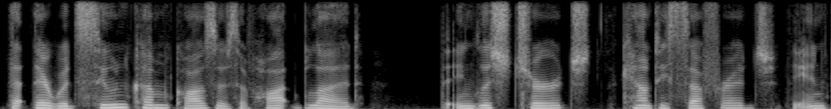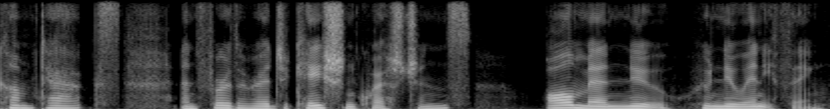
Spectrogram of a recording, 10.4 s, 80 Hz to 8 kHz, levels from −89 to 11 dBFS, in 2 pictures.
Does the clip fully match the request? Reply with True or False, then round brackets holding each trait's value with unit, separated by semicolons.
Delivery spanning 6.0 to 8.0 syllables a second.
False (5.0 syllables/s)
